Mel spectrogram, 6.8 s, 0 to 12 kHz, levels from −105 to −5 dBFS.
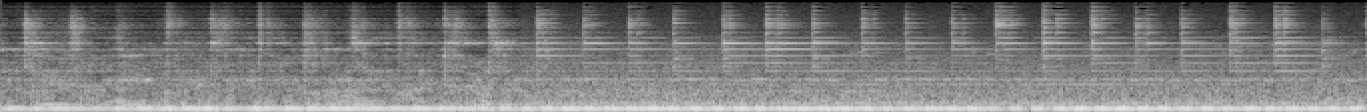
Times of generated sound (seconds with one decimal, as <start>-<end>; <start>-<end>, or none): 0.0-2.6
